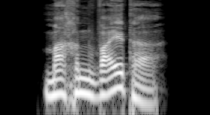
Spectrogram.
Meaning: inflection of weitermachen: 1. first/third-person plural present 2. first/third-person plural subjunctive I
- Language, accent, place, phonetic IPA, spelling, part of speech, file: German, Germany, Berlin, [ˌmaxn̩ ˈvaɪ̯tɐ], machen weiter, verb, De-machen weiter.ogg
